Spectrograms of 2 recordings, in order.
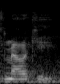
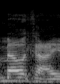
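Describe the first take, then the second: First: The name ends with a 'kee' sound. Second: The name ends with a 'kai' sound. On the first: The speaker calls it right. "it's Maliki" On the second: The speaker calls it wrong. "It's not Malachi"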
